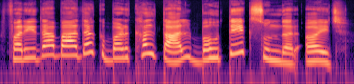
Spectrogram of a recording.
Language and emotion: Maithili, neutral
